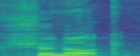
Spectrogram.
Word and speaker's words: Shunock: your last name and i just say to them i'm chinook the canuck so that was an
